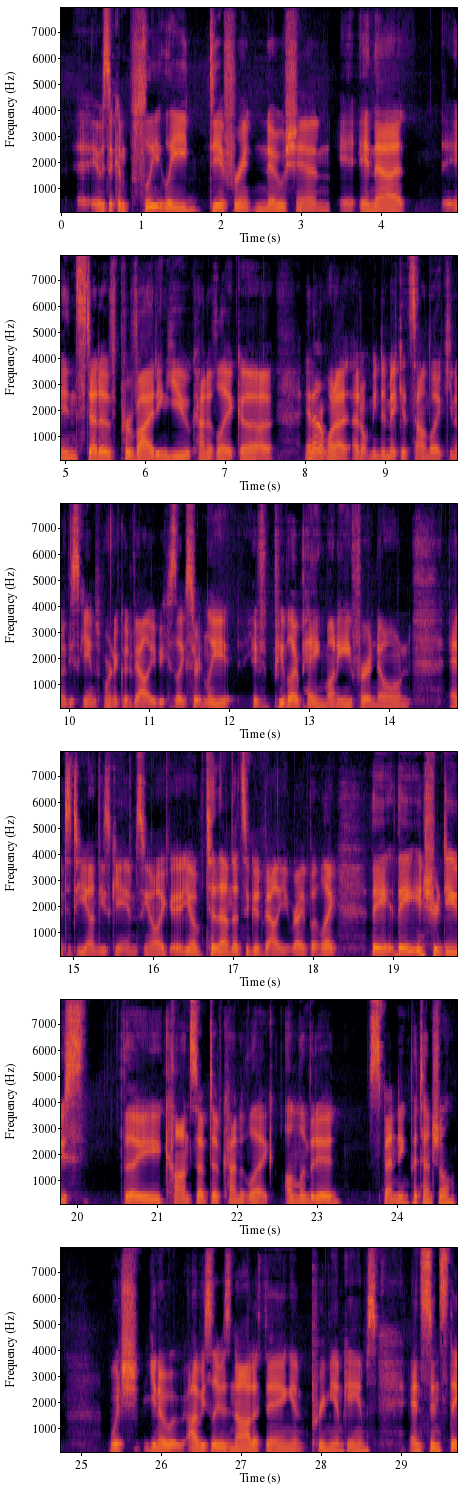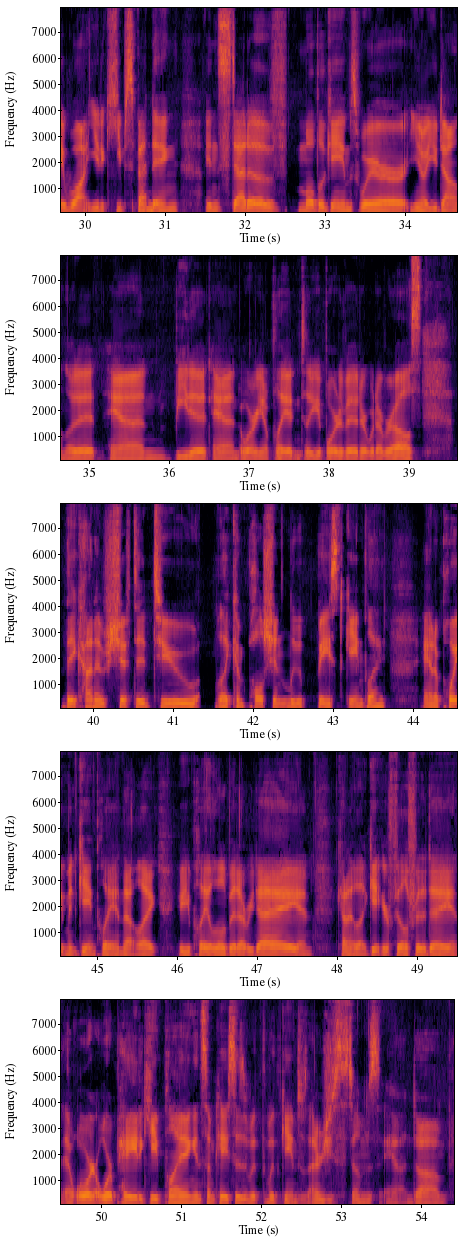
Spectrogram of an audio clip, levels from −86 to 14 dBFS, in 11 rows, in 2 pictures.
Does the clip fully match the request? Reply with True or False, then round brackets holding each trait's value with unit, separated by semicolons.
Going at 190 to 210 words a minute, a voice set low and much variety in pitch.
False (195 wpm; 110 Hz; 4.3 semitones)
